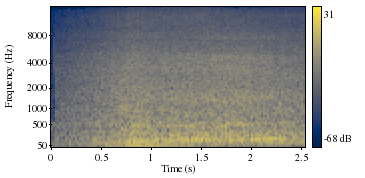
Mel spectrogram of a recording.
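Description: A heavy gravel truck drives along, its deep engine rumble swelling and then holding steady beneath a broad wash of road noise, with no voices present.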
